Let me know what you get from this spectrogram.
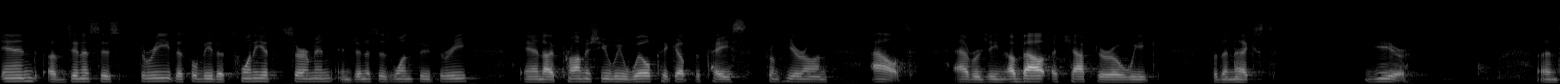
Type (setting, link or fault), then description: setting, large echoing room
